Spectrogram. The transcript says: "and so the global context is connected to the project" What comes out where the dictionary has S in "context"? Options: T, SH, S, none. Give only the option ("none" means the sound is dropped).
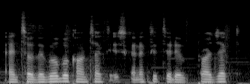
none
